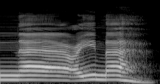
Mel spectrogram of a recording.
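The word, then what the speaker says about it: ناعمة: Яумаидин на'имah. На'имah. При остановке та марбута переходит в звук ха. В завершении 8 аята вуджуху яумаидин на'имах.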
